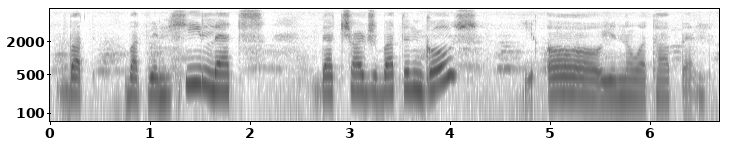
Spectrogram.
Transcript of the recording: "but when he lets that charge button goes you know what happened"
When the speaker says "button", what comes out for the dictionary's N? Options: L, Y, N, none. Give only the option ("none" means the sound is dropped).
N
